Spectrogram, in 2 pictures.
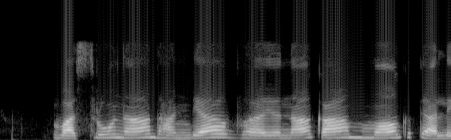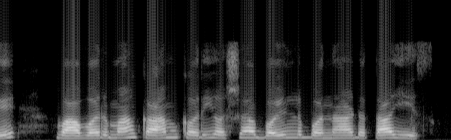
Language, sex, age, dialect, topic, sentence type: Marathi, male, 31-35, Northern Konkan, agriculture, statement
